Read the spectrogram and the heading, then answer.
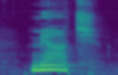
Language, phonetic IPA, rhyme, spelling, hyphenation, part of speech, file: Ukrainian, [mjat͡ʃ], -at͡ʃ, м'яч, м'яч, noun, Uk-м'яч.ogg
- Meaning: ball (object for playing games)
